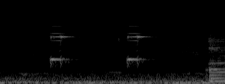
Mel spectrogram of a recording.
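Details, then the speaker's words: IV infusion pump keypad beeps while a nursing student sets up a secondary channel for pantoprazole 80 mg at 100 ml/h over 1 hour; two short electronic beeps followed by a third tone. "Uh I'm going to do channel select. I'm going to go secondary. I'm going to search up for pentoreso."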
